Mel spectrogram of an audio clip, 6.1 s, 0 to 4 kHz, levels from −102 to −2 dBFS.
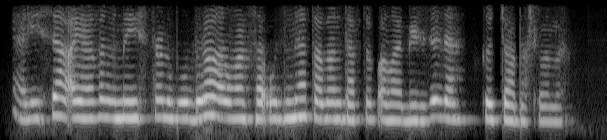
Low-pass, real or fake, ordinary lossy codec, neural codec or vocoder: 3.6 kHz; fake; AAC, 32 kbps; codec, 16 kHz, 1 kbps, X-Codec, HuBERT features, trained on balanced general audio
